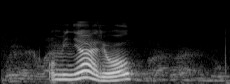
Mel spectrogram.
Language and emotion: Russian, positive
